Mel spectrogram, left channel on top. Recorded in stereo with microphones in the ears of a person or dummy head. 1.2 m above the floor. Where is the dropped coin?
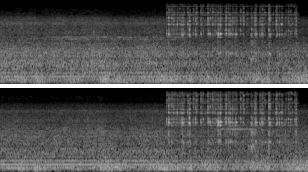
25° right (ahead or behind).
